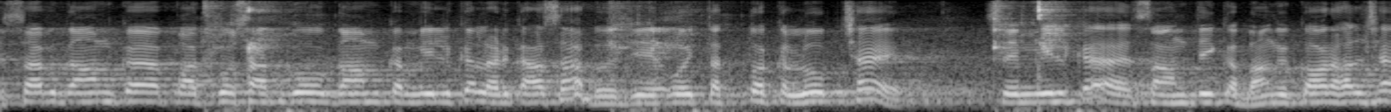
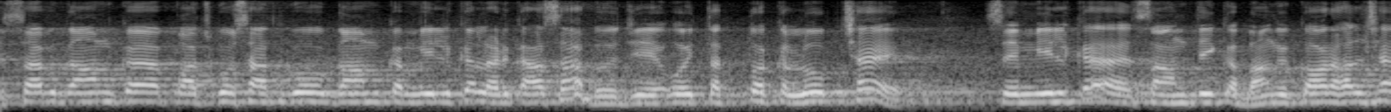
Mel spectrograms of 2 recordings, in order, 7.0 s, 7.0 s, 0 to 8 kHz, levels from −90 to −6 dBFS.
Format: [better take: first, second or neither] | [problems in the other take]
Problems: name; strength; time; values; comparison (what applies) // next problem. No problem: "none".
second | noise reduction (neural mask model Resemble Enhance denoiser)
